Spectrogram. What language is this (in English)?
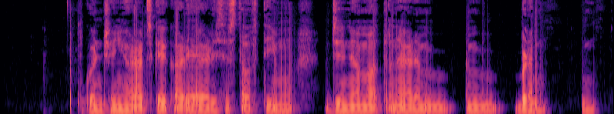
Czech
